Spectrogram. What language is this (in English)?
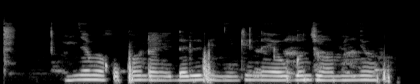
Swahili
